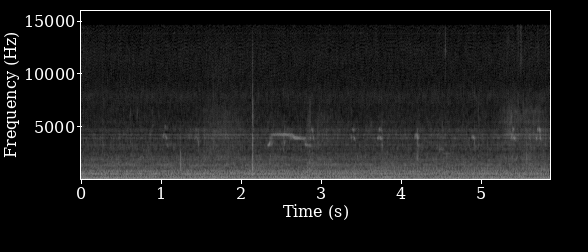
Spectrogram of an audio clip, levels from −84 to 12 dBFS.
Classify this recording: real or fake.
fake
